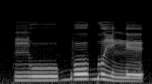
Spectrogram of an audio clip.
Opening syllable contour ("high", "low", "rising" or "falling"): low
